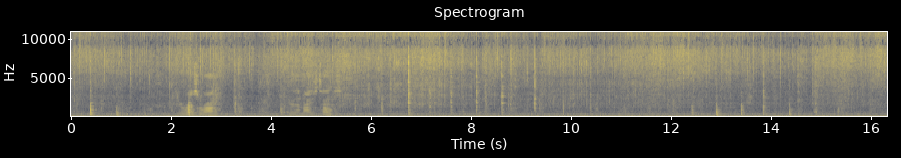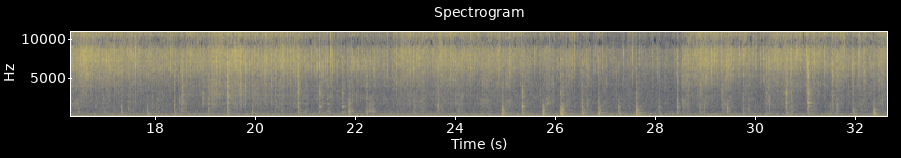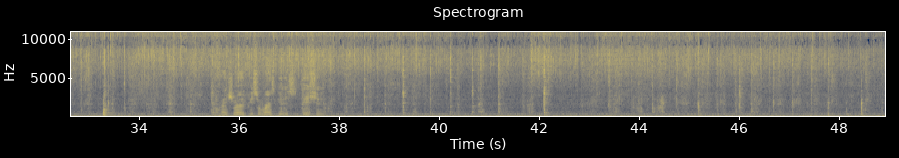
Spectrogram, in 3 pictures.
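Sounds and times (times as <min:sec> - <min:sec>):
rice sizzling in a pan: 0:00.0 - 0:48.9
steady low hum: 0:00.0 - 0:48.9
utensil clicking against pan: 0:38.1 - 0:43.6.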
